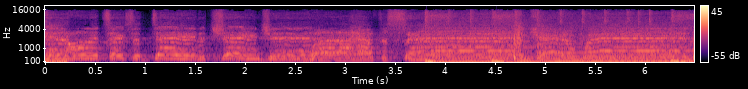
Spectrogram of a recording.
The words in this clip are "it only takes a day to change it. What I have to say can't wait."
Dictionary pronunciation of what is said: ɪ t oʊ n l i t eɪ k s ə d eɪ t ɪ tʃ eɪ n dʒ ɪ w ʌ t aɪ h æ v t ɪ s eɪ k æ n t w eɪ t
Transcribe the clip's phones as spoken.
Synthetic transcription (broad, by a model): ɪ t oʊ n l i t eɪ k s ə d eɪ t ɪ tʃ eɪ n dʒ ɪ w ʌ t aɪ h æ f t ɪ s eɪ k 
